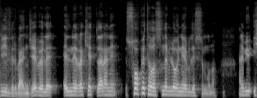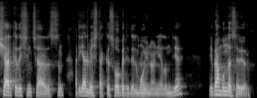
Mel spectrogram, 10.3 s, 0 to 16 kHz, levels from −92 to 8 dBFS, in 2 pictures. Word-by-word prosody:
değildir 105 -7 -2
bence. 100 +7 +2
Böyle 120 -1 +3 0.2
eline 130 +1 +3
raket 135 +2 0
ver, 125 +1 +6
hani, 130 -1 -1 0.2
sohbet 185 -1 +2
havasında 140 0 +2
bile 135 - +3
oynayabilirsin 120 -8 -1
bunu. 75 -2 -10 0.4
Hani, 130 0 -2
bir 135 -1 -1
iş 125 -1 -2
arkadaşını 120 -2 +3
çağırırsın, 90 +3 -5 0.2
"Hadi 125 - -6
gel, 120 -3 +2
5 110 0 -3
dakika 115 - -4
sohbet 110 -1 -1
edelim, 95 +3 -5
oyun 85 -7 -3
oynayalım." 80 +11 -7
diye. 145 +9 -2 0.5
Eee, - - -6
ben 150 -1 +5
bunu 135 0 +1
da 115 - +4
seviyorum. - - -4
120 Hz, 180 wpm, -24 LUFS, 105-135 Hz, 0.5 s, ver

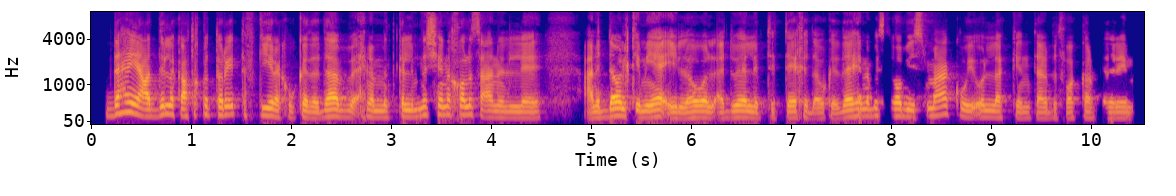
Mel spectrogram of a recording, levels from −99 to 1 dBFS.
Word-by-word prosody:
ده 180 +7 +3
هيعدِّل 180 -6 +4
لك 180 - 0
أعتقد 145 +5 +1
طريقة 175 +2 +1
تفكيرك 155 -6 -1
وكده، 115 -1 0
ده 135 +5 +6
ب 135 - -4
إحنا - - -1
ما 125 0 -4
اتكلمناش 135 +7 -3
هنا 170 0 +1
خالص 175 +1 0
عن 125 0 0
ال 115 -1 -3 0.4
عن 110 - 0
الدوا 145 +6 +6
الكيميائي، 130 -4 +2
اللي 110 -1 -1
هو 120 +1 +4
الأدوية 125 +1 0
اللي 120 -2 0
بتتاخد 120 +3 -4
أو 105 0 -2
كده، - - -6
ده 130 +3 +4
هنا 145 0 -1
بس 150 +1 -9
هو 145 - +5
بيسمعك 150 +6 -2
ويقول 130 -1 -2
لَك 120 - -4
أنتَ 110 -1 -7
بتفكر 110 +1 -5
كده 110 0 -8
ليه؟ 110 0 -4
130 Hz, 210 wpm, -23 LUFS, 115-150 Hz, 0.4 s, ده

